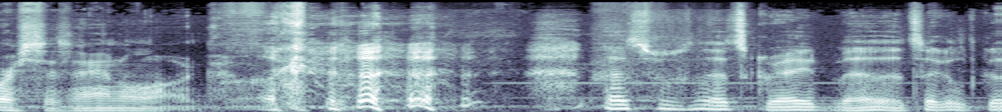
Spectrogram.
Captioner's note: laughs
